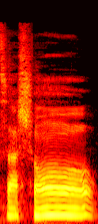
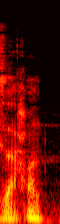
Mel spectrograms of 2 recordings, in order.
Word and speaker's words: Sachon: Der kommt aus dem Französischen, das hast du schon richtig ausgesprochen, aber mittlerweile ist er über mehrere Generationen eingedeutscht. Also ich glaube, es ist alles richtig. Robert Sachon, Robert Sachon, üblicherweise sage ich Sachon.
